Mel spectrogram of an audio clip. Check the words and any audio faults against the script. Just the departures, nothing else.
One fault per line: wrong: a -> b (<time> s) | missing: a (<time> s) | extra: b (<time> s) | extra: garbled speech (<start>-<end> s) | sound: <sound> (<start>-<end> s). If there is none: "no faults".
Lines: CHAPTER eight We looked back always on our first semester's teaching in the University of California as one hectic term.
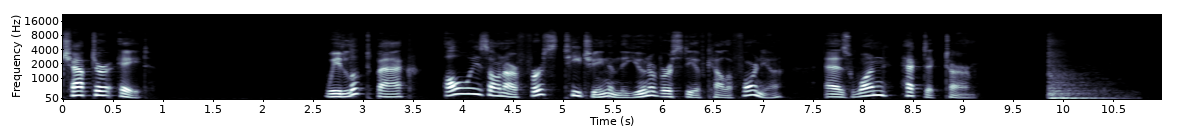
missing: semester's (5.0 s)
sound: thud (9.9-10.8 s)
